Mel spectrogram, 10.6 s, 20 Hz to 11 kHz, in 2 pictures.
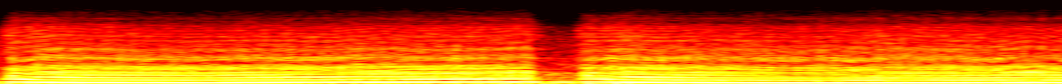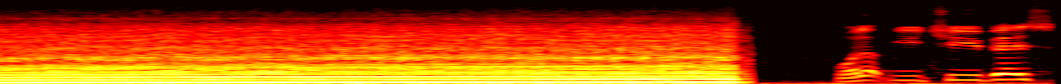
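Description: Land Rover's 300Tdi diesel engine driving under way, its note dipping briefly about three seconds in and then running steady. The sound cuts off suddenly about nine seconds in.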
